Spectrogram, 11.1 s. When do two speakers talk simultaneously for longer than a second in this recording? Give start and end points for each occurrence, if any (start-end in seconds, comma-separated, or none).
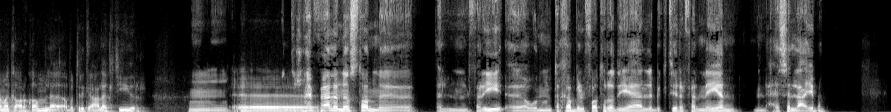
none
